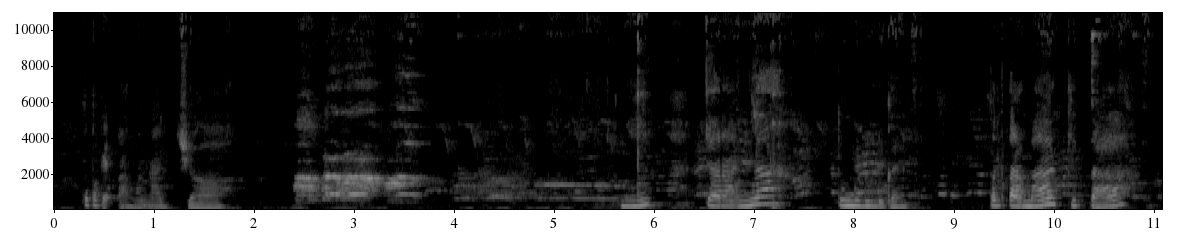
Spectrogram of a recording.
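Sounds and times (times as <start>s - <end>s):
rooster crowing: 2.4s - 5.7s.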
